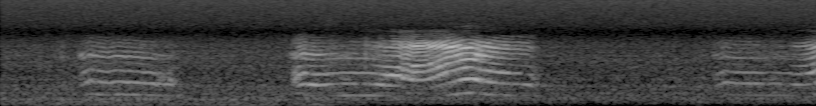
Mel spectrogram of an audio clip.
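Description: Newborn baby crying in wavering wails: a short cry, then a longer, louder one about a second and a half in, and another starting near the end.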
